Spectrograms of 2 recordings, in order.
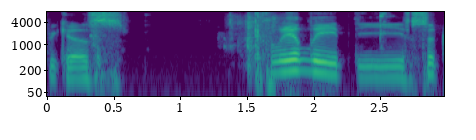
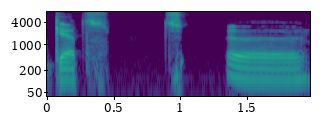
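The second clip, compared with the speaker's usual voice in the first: ordinary talk, nothing marked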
